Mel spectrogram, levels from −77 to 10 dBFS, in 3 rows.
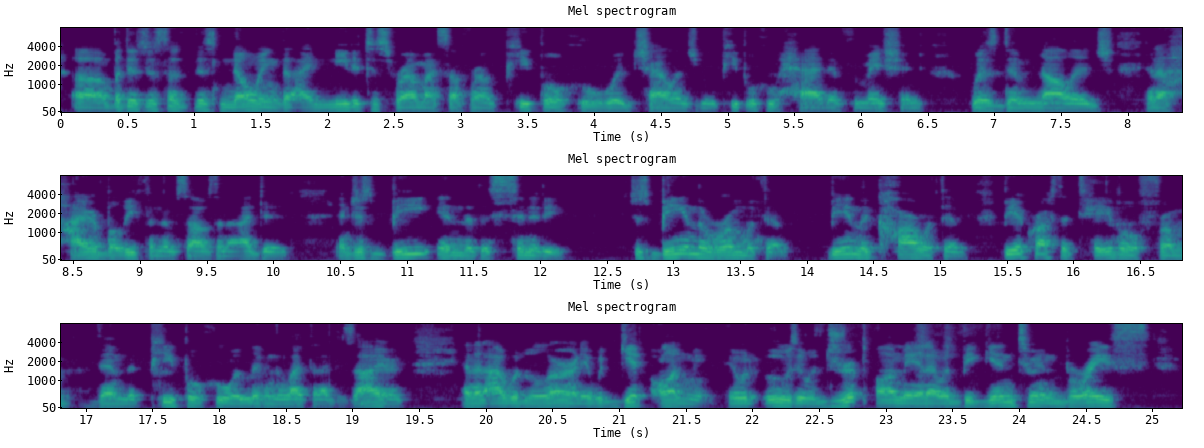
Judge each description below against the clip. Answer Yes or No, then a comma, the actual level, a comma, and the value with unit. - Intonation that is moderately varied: Yes, average, 3.3 semitones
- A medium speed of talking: No, fast, 220 wpm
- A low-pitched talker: Yes, very low, 95 Hz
